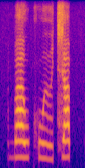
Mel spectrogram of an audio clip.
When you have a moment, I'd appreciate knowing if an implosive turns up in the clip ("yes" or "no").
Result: no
